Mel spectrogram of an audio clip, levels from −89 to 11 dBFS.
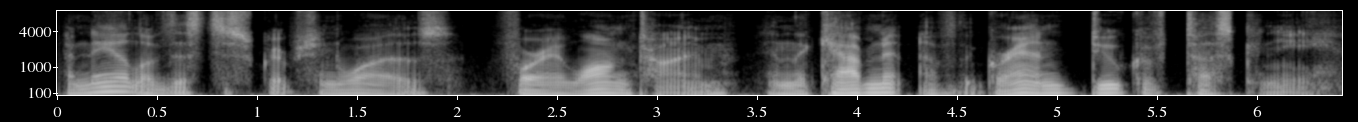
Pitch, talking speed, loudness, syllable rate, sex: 90 Hz, 175 wpm, -22 LUFS, 4.2 syllables/s, male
